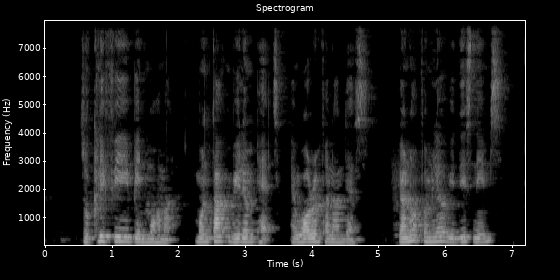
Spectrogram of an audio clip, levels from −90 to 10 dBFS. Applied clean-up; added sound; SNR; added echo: classical method Wiener filter.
